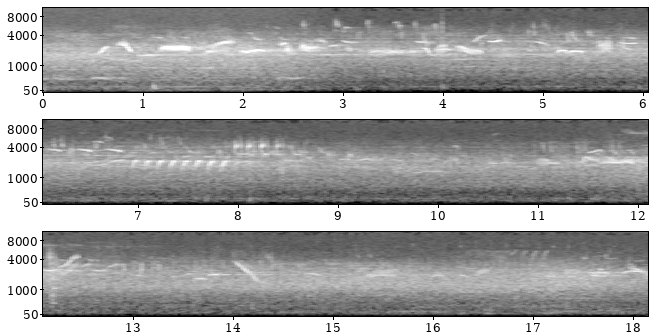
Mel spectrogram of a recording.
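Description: Faint outdoor background with small birds chirping and calling, including a quick run of repeated notes about seven seconds in; the calls grow sparser in the second half.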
